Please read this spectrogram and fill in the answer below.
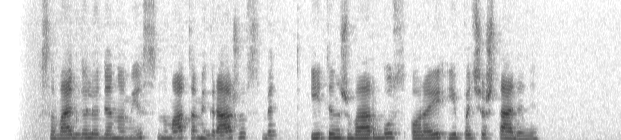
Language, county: Lithuanian, Vilnius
